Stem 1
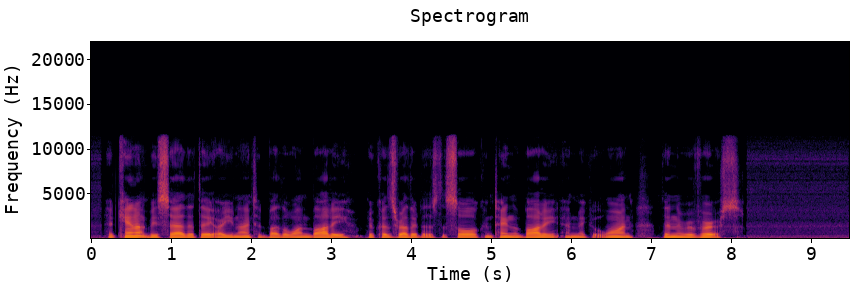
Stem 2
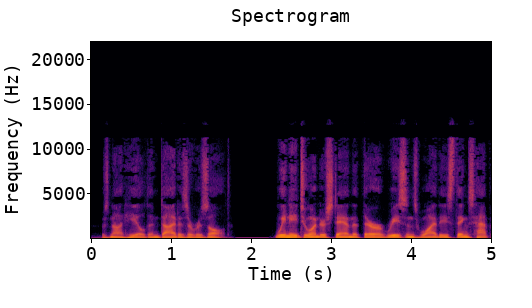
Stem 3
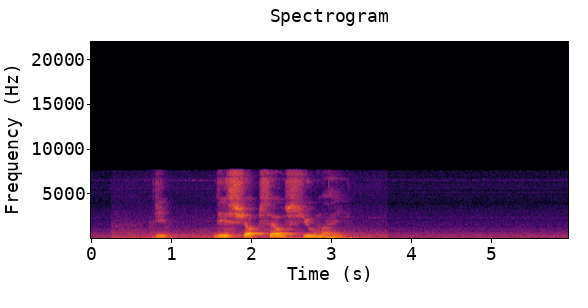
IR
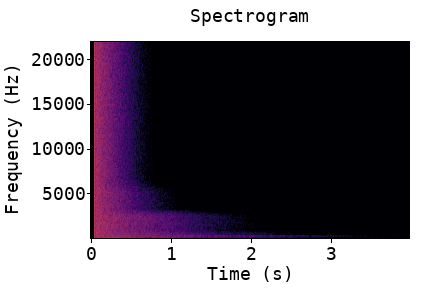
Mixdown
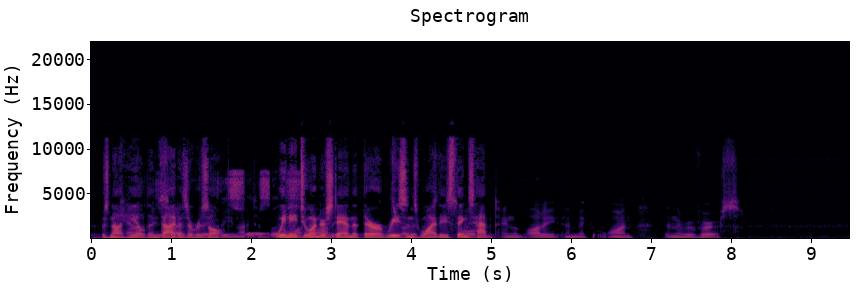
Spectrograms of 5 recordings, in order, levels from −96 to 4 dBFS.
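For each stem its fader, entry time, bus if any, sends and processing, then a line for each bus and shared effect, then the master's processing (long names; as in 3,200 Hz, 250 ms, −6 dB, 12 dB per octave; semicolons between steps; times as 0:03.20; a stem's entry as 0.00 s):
−17.5 dB, 0.00 s, bus A, no send, no processing
+2.5 dB, 0.00 s, no bus, no send, automatic ducking −12 dB, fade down 0.40 s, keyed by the third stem
−17.5 dB, 0.00 s, bus A, no send, elliptic band-stop filter 460–4,700 Hz, stop band 40 dB
bus A: 0.0 dB, volume swells 178 ms; downward compressor 5 to 1, threshold −44 dBFS, peak gain reduction 8.5 dB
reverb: not used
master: low-shelf EQ 470 Hz −11.5 dB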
